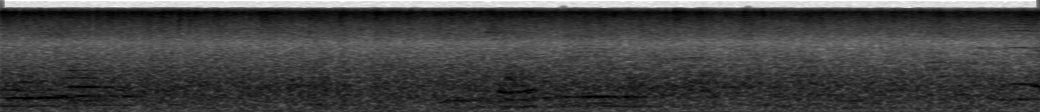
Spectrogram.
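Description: Steady high-pitched drone of insects, with faint voices now and then.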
